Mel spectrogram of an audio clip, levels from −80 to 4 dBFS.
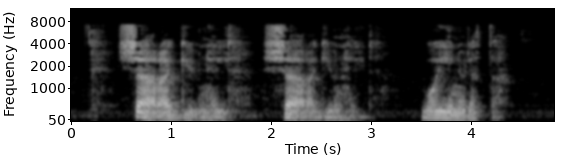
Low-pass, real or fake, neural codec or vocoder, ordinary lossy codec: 7.2 kHz; real; none; MP3, 32 kbps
